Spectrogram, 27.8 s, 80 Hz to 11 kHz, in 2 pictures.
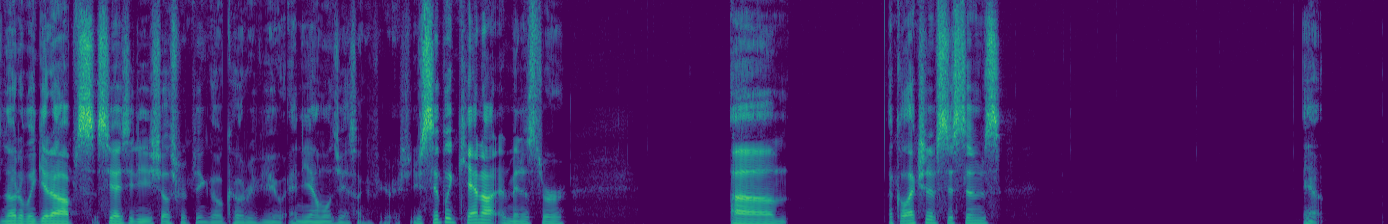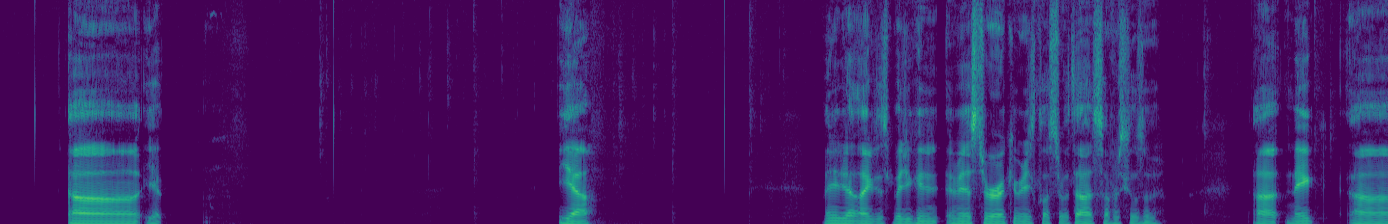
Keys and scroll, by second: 0.0-27.7 typing, 17.4 ctrl+[, 17.4 ctrl+j, 19.3 ctrl+[, 19.3 ctrl+j, 21.2 ctrl+[.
